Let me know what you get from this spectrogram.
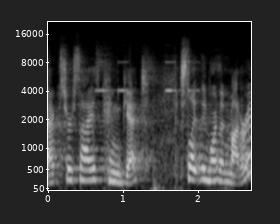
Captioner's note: timer beeps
